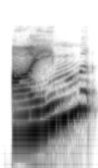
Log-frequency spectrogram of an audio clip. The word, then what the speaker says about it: Aim: And so the Bija mantra there is Aim. You can spell it A-I-M or A-Y-M, Aim.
